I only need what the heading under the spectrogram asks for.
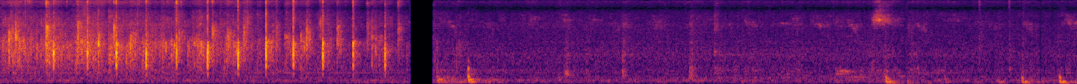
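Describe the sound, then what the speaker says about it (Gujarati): A youth conference audience applauds a speaker called to the front, steady clapping that breaks off and then continues more faintly with scattered claps. "આપણે તેમને જોરદાર તાળીઓથી વધાવી લઈશું."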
